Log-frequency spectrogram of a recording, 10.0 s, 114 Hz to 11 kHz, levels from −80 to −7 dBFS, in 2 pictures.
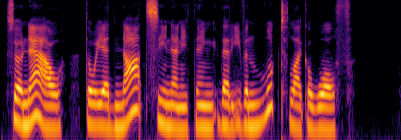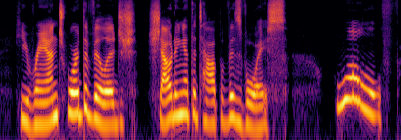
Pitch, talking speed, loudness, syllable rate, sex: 215 Hz, 160 wpm, -18 LUFS, 4.3 syllables/s, female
